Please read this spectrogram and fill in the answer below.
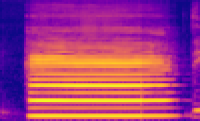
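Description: Clarinet playing a single held note, a written C, sustained steadily for about a second and a half before stopping.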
